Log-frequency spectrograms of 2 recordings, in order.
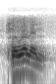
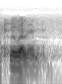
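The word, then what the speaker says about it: Llewellyn: And I was saying, you pronounced it wrong. The Wellen bit's fine, but the Hle is a crime. Clewellyn is a Welsh name. And in Wales, you pronounce la, Cle, if there's a double L in it.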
